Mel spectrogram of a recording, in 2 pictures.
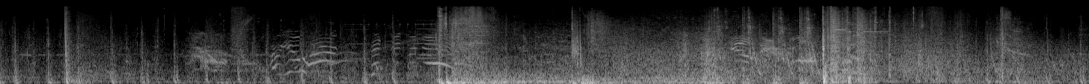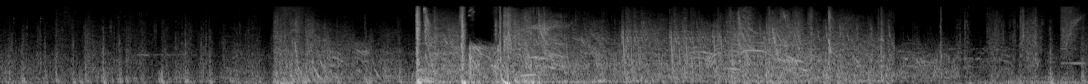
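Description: Blaster guns fire sharp laser shots in quick bursts.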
